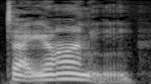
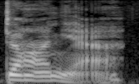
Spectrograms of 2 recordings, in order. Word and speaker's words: Dyani: the main character, Danya, it's written as Dyani, and my understanding is that should be pronounced Diani. But then the narrator pronounced it Danya, and that just is a pet peeve of mine.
